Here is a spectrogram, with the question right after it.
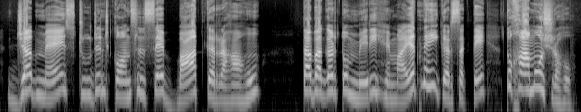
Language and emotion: Urdu, angry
